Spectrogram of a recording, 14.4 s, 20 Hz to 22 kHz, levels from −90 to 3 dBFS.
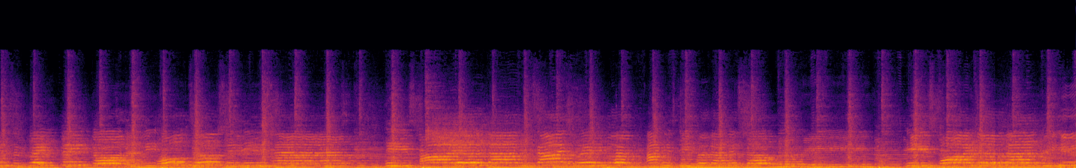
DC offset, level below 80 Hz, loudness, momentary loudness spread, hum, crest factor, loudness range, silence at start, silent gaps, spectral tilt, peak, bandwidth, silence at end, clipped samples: under 0.1%; -30 dBFS; -18 LUFS; 5 LU; none; 16 dB; 2 LU; 0 s; none; -6 dB/octave; -2 dBFS; 15.5 kHz; 0 s; under 0.1%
